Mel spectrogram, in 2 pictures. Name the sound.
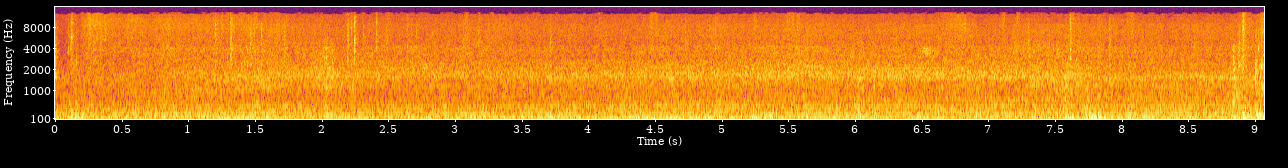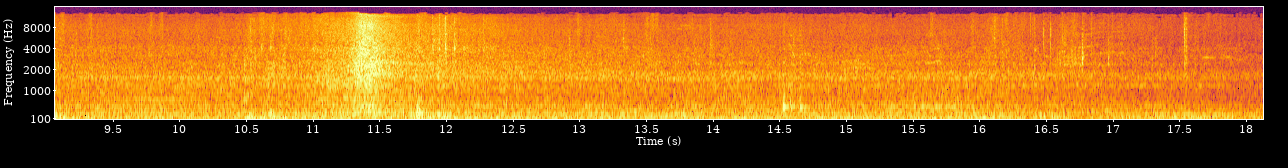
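car driving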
